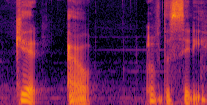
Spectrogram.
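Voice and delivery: breathless whisper. Voicing a wounded character urging a player to leave: gasping whisper. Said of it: "it kinda comes out a little bit, like, gasping".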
